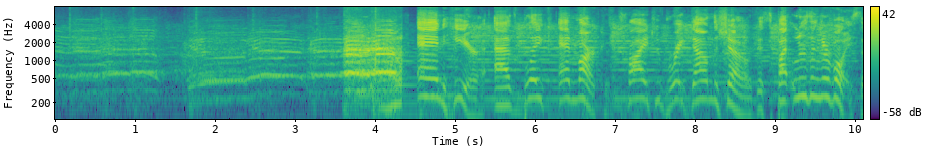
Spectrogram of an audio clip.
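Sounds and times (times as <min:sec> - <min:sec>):
concert crowd cheering wildly: 0:00.0 - 0:04.4
speech: 0:04.8 - 0:10.1.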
